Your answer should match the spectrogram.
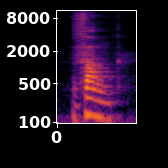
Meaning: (noun) the brake wheel of a windmill, a brake; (verb) inflection of vangen: 1. first-person singular present indicative 2. second-person singular present indicative 3. imperative
- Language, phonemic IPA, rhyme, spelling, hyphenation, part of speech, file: Dutch, /vɑŋ/, -ɑŋ, vang, vang, noun / verb, Nl-vang.ogg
